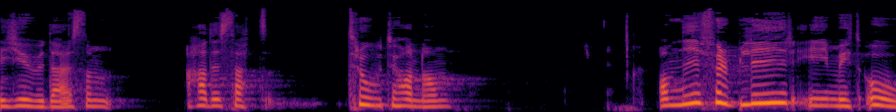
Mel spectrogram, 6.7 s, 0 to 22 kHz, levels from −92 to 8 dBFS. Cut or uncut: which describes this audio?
uncut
